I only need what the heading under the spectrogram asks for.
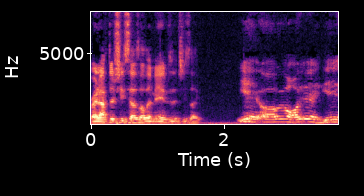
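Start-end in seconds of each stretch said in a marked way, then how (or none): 2.2-3.7 put-on drawled, slow, high-pitched Australian accent. Retelling a movie character's reply: imitating her Australian accent. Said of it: "goes right back to her Australian accent".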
